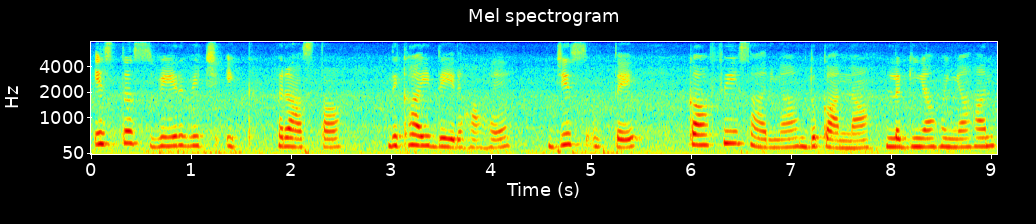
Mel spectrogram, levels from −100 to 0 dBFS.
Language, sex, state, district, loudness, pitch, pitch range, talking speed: Punjabi, female, Punjab, Kapurthala, -17 LUFS, 230 Hz, 215-255 Hz, 110 wpm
